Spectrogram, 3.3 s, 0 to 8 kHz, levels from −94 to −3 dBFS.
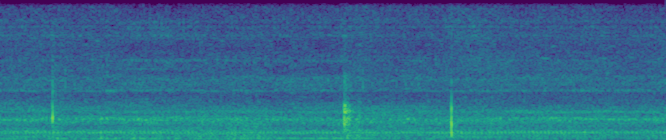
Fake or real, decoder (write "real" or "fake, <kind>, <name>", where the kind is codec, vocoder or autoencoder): fake, codec, SNAC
